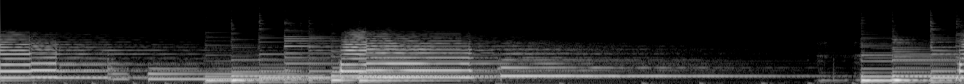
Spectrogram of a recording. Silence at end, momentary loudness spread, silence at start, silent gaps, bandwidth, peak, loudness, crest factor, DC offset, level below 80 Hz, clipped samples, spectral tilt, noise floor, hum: 0 s; 16 LU; 0 s; none; 5.6 kHz; -2 dBFS; -19 LUFS; 16 dB; under 0.1%; -52 dBFS; under 0.1%; -9 dB/octave; -41 dBFS; none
